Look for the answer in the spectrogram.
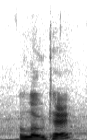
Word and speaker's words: elote: The number four ranked beignets, a fave of the Body by Beignet podcast, against number 13, and correct me if I'm saying this wrong, elote corn? – Elote.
